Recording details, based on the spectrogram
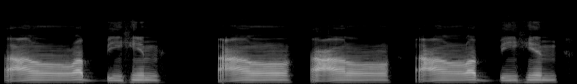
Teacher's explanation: I'm mixing the noon with the ra, but you're not hearing any nasal sound. You're not hearing meow, meow. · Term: without ghunna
